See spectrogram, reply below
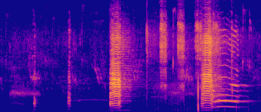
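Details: Indian peafowl peahen calling while searching for a peacock: two loud, harsh, nasal honking calls rich in harmonics, the second longer and falling, following faint clicks and a short thin tone.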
